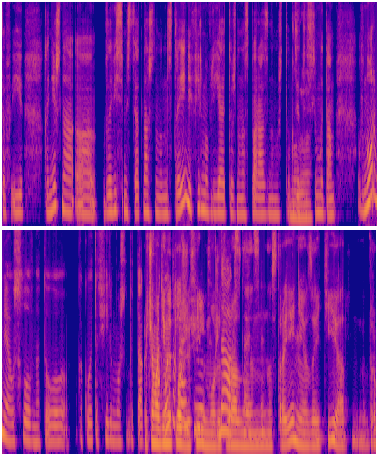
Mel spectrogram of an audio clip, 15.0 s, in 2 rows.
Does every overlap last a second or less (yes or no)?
no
